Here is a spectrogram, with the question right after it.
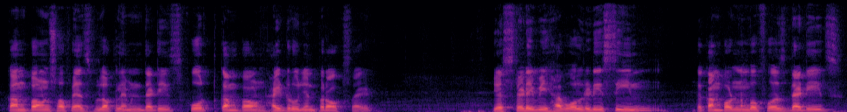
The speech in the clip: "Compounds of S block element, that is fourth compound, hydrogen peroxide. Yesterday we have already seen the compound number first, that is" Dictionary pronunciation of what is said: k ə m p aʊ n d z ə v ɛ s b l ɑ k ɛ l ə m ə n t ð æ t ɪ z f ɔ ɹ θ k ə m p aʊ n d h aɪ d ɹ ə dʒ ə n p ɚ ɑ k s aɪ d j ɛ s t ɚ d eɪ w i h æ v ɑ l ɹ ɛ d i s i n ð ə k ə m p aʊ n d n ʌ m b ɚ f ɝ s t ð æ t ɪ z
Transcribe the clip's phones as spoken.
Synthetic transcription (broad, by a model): k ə m p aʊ n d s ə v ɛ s b l ɑ k l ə m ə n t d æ t ɪ z f ɔ ɹ t k ə m p aʊ n d h aɪ d ɹ ə dʒ ə n p ɚ ɑ k s aɪ d j ɛ s t ɚ d eɪ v i h æ v ɑ l ɹ ɛ d i s i n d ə k ə m p aʊ n d n ʌ m b ɚ f ɝ s t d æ t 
